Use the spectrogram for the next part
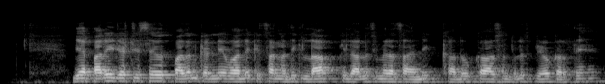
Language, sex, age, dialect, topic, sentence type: Hindi, male, 46-50, Awadhi Bundeli, agriculture, statement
